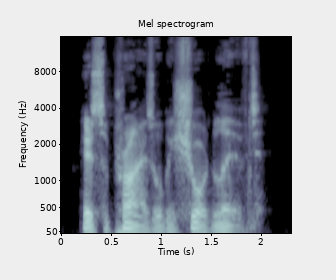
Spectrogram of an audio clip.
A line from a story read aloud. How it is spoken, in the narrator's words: replied the ape man grimly, and there was that in his tone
